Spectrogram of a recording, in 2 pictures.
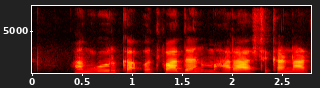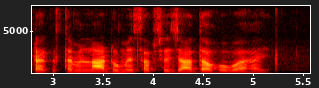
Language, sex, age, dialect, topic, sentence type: Magahi, male, 25-30, Central/Standard, agriculture, statement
